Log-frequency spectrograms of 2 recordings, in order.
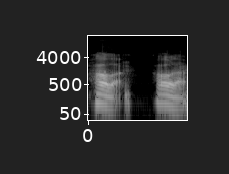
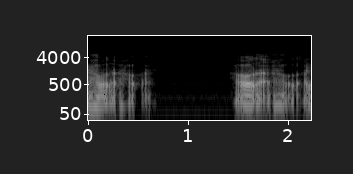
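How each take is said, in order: First: Said in the usual way. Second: Half-whispered hold on, hold on while looking something up; muttered under breath. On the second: Real, not acted. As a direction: mutter it to yourself, barely voiced. Mutters while searching the game.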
